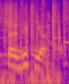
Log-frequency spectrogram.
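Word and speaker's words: חנוכייה: pronounced Chanukia.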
